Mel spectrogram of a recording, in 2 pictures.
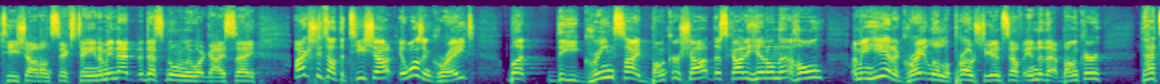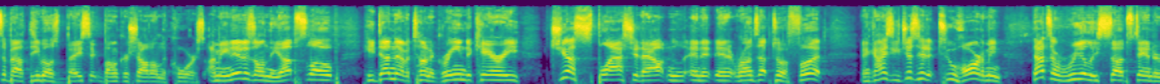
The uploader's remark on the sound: LIVE FROM ENDALZ SCRAMBLE!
